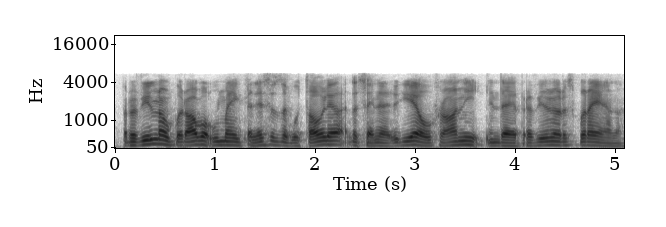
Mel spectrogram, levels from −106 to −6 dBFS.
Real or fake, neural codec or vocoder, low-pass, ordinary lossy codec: fake; codec, 24 kHz, 1 kbps, SNAC; 5.4 kHz; none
